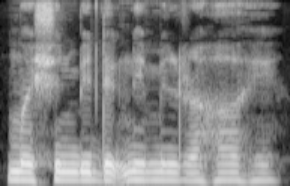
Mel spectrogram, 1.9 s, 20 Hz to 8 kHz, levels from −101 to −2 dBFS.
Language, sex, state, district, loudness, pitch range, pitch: Hindi, male, Arunachal Pradesh, Longding, -15 LUFS, 125-130 Hz, 130 Hz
